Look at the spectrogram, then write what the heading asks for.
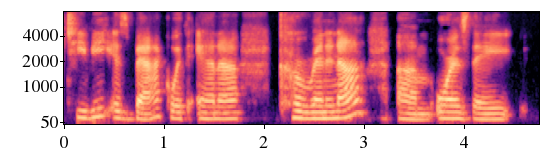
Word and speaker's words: Karenina: is back with anna karenina um or as they i always say it anna carranina because there used to be this this play that took place in cuba and that's how they pronounced it anyway um we have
